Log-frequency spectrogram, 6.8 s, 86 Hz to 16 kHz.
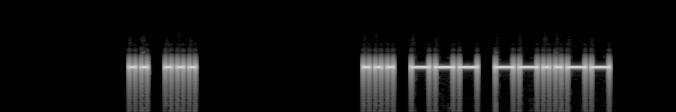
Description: Morse code, heard as a keyed tone, about 20 wpm, 700 Hz. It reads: IS SO,
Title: 4x Word-Spacing - Sentences from Top 200 Words - 20wpm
